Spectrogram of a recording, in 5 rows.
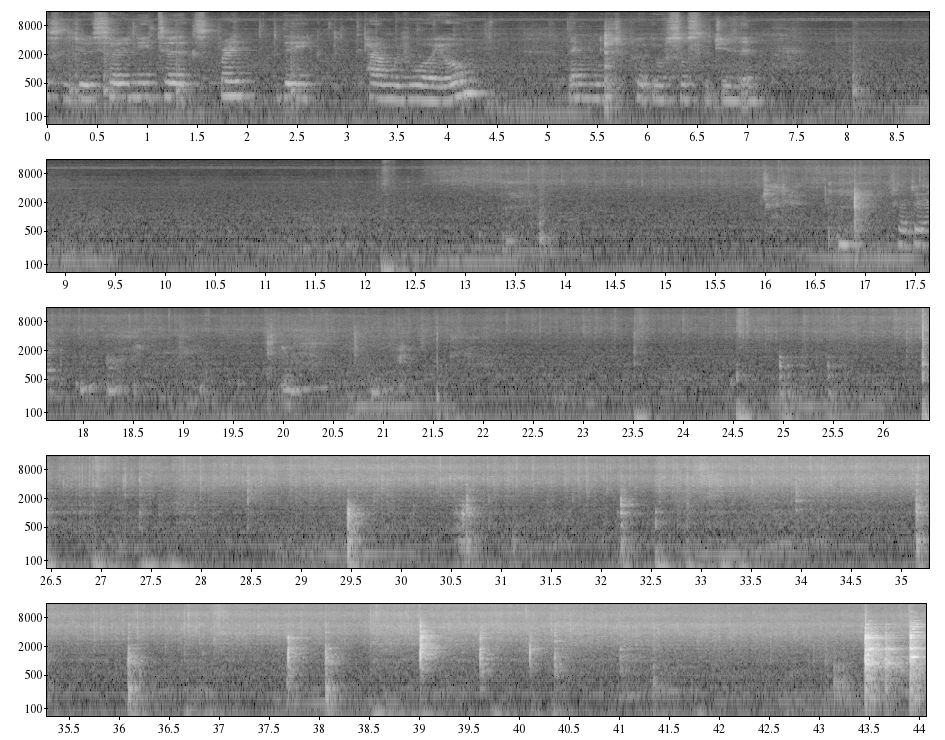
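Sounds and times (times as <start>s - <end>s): sausages sizzling in a pan: 12.2s - 44.0s.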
